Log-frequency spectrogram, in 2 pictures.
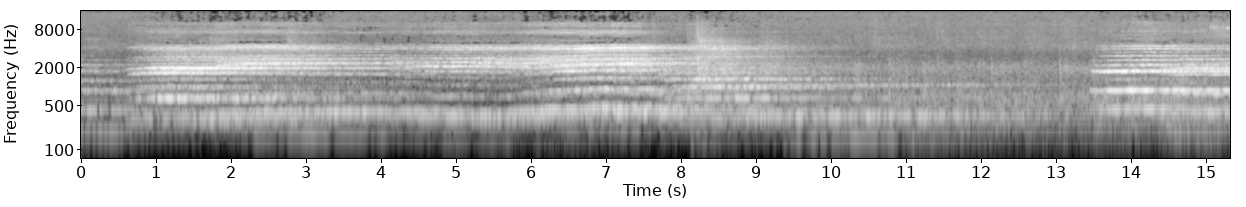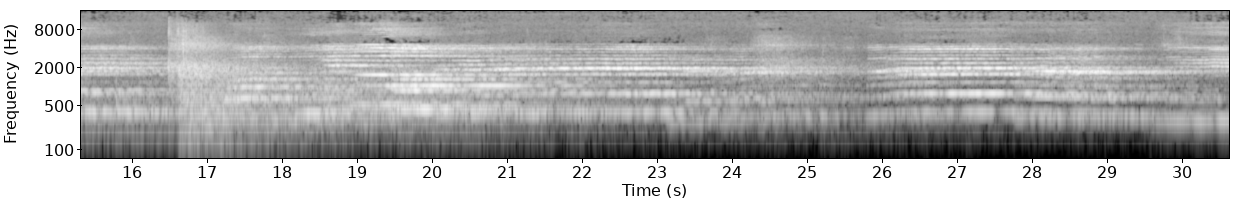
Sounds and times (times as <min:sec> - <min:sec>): Female singing: 0:00.0 - 0:12.0, 0:13.4 - 0:25.2, 0:25.8 - 0:30.6.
